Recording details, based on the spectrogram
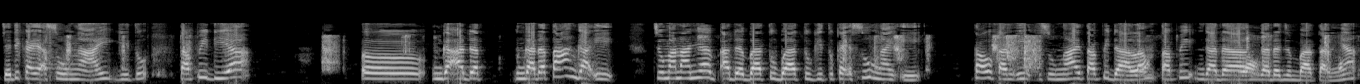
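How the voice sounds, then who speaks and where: A woman's voice: sits high, normal speed, background noise. A woman pastor in casual chat who talks emotionally and refers to herself by her own name. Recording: dull lo-fi recording.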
